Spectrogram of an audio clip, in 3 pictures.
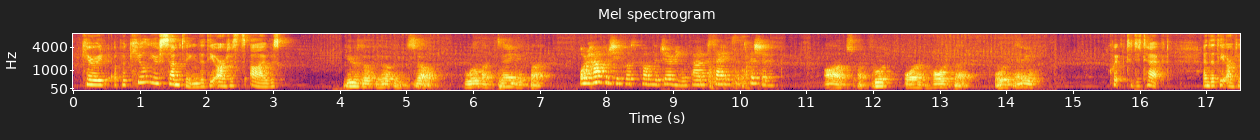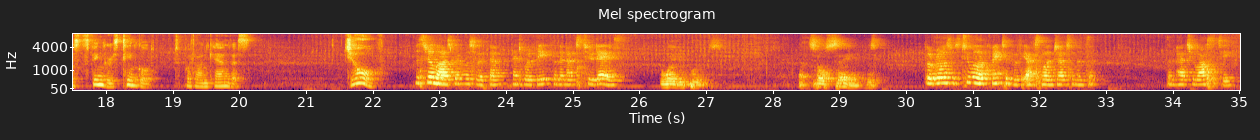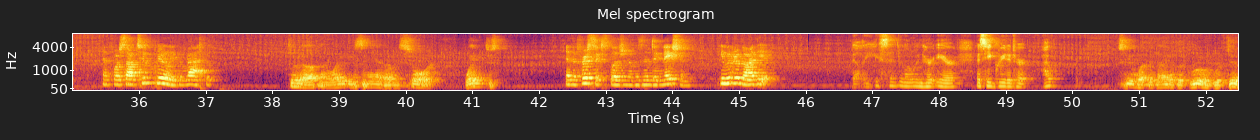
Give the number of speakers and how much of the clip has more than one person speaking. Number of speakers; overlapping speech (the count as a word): three, no overlap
